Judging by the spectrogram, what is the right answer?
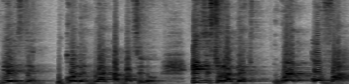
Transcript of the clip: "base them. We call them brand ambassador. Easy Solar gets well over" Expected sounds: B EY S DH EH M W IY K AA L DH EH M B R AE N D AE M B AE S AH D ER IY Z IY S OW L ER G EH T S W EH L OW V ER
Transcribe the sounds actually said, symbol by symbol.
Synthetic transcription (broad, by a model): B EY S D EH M W IY K AA L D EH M B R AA N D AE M B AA S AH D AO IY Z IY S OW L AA G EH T W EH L OW V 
